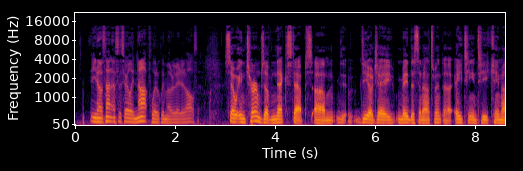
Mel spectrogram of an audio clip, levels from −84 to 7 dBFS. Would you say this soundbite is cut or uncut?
uncut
